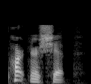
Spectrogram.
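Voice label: "partnership", American English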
